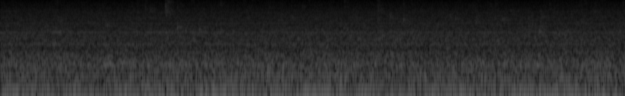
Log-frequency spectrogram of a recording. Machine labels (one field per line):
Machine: pump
